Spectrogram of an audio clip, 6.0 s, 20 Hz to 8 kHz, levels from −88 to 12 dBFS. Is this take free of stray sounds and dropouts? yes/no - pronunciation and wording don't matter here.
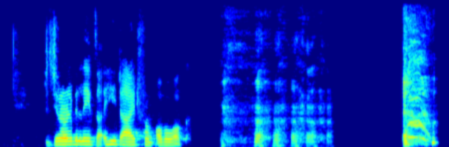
no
